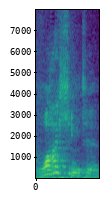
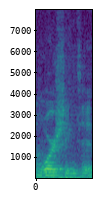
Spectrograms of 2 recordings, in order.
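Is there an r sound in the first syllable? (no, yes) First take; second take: no; yes. First: The first syllable has no r sound. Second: The first syllable has an r sound. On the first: The speaker calls it right. "there's no R in that word" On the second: The speaker calls it wrong. "It's not Washington"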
